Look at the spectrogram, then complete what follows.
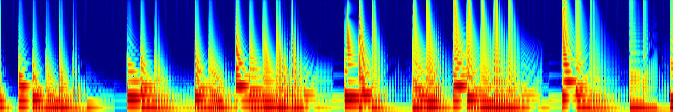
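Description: Make Noise modular synth playing a sequenced subtractive-synthesis line: the STO oscillator through the LxD low-pass gate gives short plucked notes, each starting bright and darkening quickly as the gate closes. The notes come in an uneven stepping rhythm, a few a second with quick doubled hits, over a strong low bass.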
